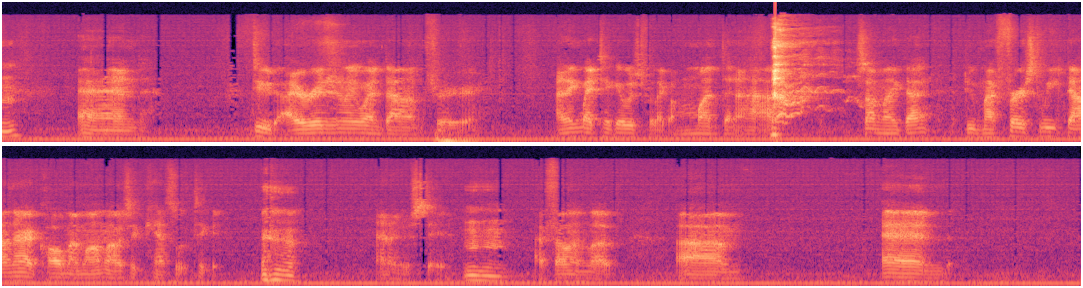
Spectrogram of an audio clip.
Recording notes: Apologies for the audio issues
